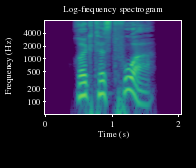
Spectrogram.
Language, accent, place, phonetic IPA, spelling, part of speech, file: German, Germany, Berlin, [ˌʁʏktəst ˈfoːɐ̯], rücktest vor, verb, De-rücktest vor.ogg
- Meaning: inflection of vorrücken: 1. second-person singular preterite 2. second-person singular subjunctive II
